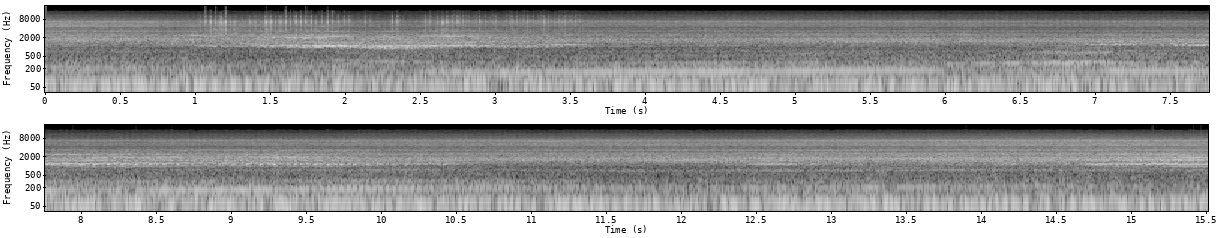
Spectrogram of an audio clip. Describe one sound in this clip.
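A car engine hums and revs up as the car speeds up.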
